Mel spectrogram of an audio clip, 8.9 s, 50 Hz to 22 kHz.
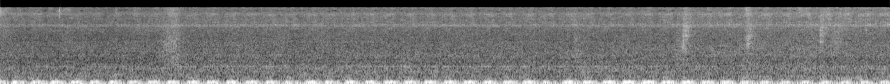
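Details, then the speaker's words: BMW N62 4.4/4.8 V8 idling with a heavy, uneven low thumping and knocking, misfiring on nearly all cylinders and shaking the car and door. "is like it's not I'm not shaking that how the door shakes and you can hear how it works and everything is super horrible super horrible"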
